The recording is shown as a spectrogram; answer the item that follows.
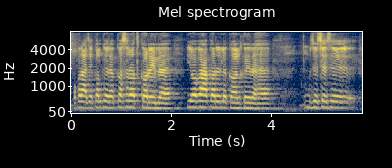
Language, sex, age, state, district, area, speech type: Maithili, female, 45-60, Bihar, Madhepura, rural, spontaneous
